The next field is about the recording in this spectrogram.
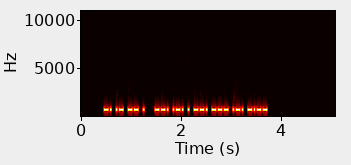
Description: Morse code, heard as a keyed tone, about 37 wpm, 700 Hz. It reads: NAME GREGORY
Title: Practice QSO - Exchange 1 - Beginning - 40wpm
